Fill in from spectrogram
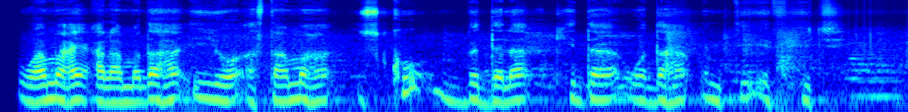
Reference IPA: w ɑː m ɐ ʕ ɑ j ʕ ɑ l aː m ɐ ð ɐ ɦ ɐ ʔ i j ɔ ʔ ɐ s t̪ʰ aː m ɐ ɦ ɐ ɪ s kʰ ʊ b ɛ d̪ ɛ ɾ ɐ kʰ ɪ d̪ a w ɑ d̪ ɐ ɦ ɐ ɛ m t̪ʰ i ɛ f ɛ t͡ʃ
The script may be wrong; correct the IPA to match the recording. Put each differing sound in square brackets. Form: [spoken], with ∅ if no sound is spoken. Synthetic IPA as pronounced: w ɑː m [ɑ] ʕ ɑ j ʕ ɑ l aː m ɐ ð ɐ ɦ ɐ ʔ i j ɔ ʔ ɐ s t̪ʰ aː m ɐ ɦ ɐ ɪ s kʰ ʊ b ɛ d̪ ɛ [l] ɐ kʰ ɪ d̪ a w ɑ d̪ ɐ ɦ ɐ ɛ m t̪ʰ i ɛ f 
